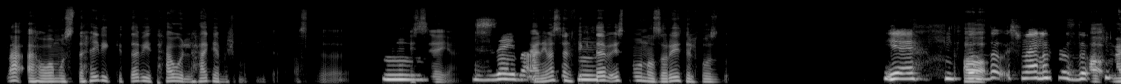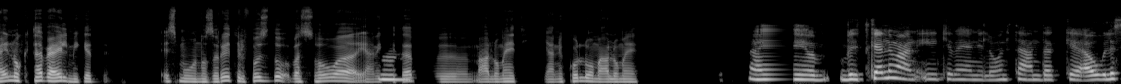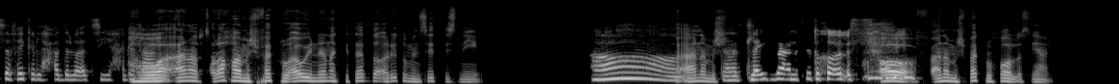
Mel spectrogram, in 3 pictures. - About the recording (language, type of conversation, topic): Arabic, podcast, إيه حكايتك مع القراية وإزاي بتختار الكتاب اللي هتقراه؟
- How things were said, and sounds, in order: laughing while speaking: "الفسدق، إشمعنى الفسدق؟"; chuckle; distorted speech; laughing while speaking: "خالص"; chuckle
